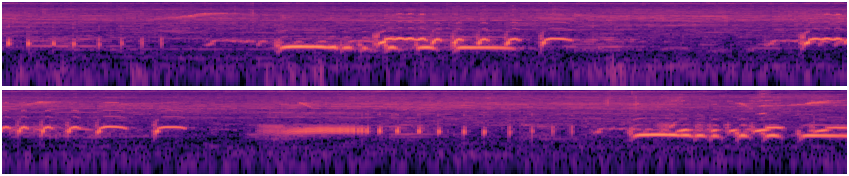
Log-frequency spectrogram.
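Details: Zebra doves singing along, one perkutut prompting others; repeated bursts of quick clipped coos with long low notes, several phrases separated by short pauses.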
